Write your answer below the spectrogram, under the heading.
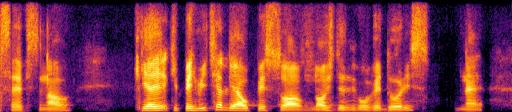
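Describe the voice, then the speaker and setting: A man with a medium-pitched voice talks at a moderate pace with ordinary pitch variation, recorded dry and close with no echo against a quiet background. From Sergipe, northeastern Brazil. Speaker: software developer. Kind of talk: self-introduction; technical presentation. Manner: hesitant, many fillers.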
